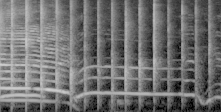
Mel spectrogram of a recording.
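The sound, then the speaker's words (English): Steady, rhythmic applause, roughly fifteen sharp hand claps in quick succession, with a sustained, wavering cheer from a voice running over them throughout. “Oh, she's applauding.”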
